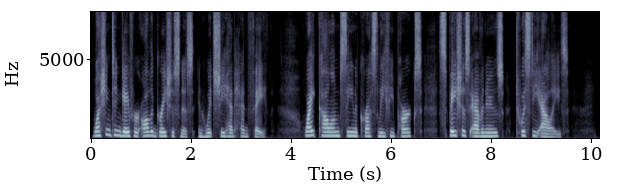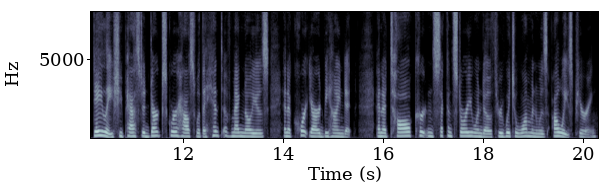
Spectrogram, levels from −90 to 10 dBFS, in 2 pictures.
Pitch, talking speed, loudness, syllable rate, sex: 220 Hz, 155 wpm, -21 LUFS, 4.7 syllables/s, female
